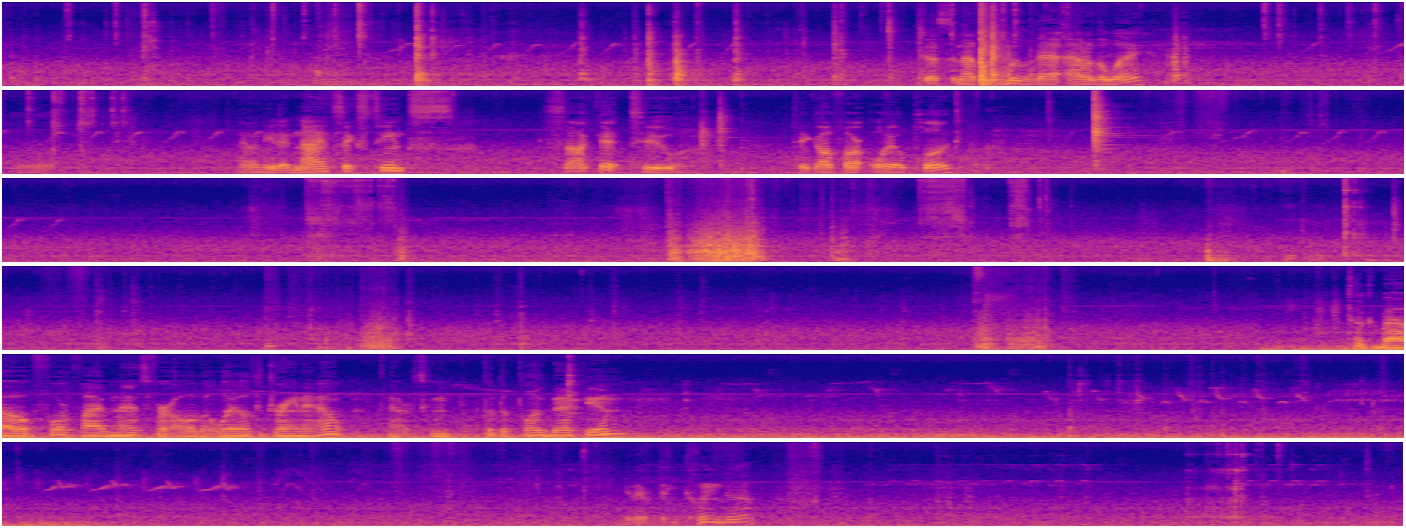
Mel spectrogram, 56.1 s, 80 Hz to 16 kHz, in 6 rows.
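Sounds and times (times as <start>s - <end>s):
small birds chirping: 1.5s - 6.1s, 7.0s - 12.7s, 15.9s - 19.6s, 38.6s - 56.0s
steady low rumble: 36.4s - 53.0s.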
